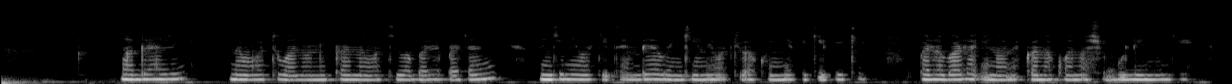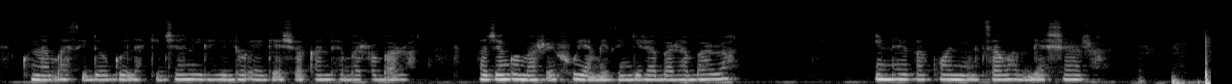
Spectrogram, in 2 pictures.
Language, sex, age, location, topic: Swahili, female, 18-24, Nairobi, government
